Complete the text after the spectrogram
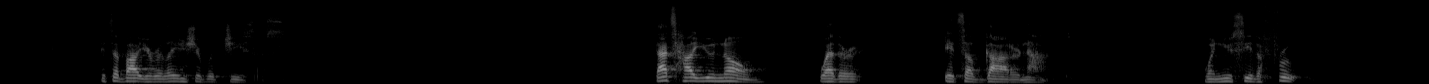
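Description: A man speaks with animation through a microphone in a large hall, pausing between phrases.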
